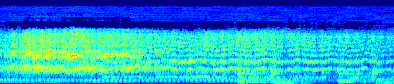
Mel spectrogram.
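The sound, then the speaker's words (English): A car speeds past with tires squealing loudly, a sustained screech over a revving engine that stays intense for several seconds before easing slightly. “You keep saying things you shouldn't, and she lashes out with an answer, and before you know it, you've stormed out of the house, and you're taking it out in the car.”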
